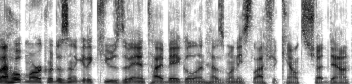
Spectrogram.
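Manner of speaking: ordinary talk, nothing marked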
